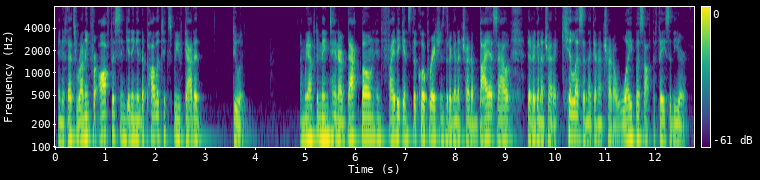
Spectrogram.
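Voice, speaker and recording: A man's voice: medium pitch, flat delivery, fast. A man in his thirties giving an earnest, emphatic personal rallying speech as a vlogger, in plain-spoken language. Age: 30s. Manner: impassioned, emphatic, plain-spoken with occasional swearing.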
